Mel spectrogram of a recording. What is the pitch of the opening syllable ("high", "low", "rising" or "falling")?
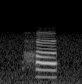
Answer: high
